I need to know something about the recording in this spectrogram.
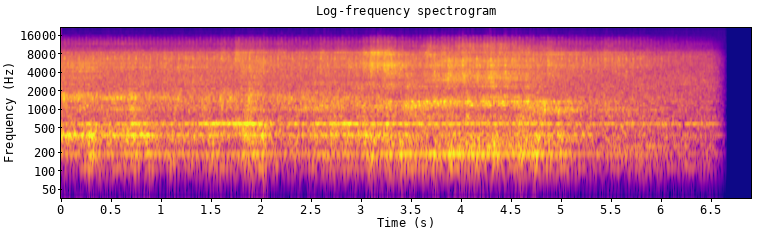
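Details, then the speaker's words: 2.4L Honda engine during an oil change and O2 sensor job: steady even idle with a soft low hum, no misses or knocks, sitting at about 700 rpm; normal idle. "What I've got right now is my RPMs are sitting right at 700. That means that's pretty good."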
